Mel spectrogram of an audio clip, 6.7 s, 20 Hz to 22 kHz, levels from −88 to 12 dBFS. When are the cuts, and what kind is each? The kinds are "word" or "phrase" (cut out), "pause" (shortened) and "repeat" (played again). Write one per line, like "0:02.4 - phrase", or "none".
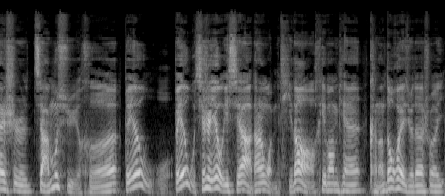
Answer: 0:02.6 - word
